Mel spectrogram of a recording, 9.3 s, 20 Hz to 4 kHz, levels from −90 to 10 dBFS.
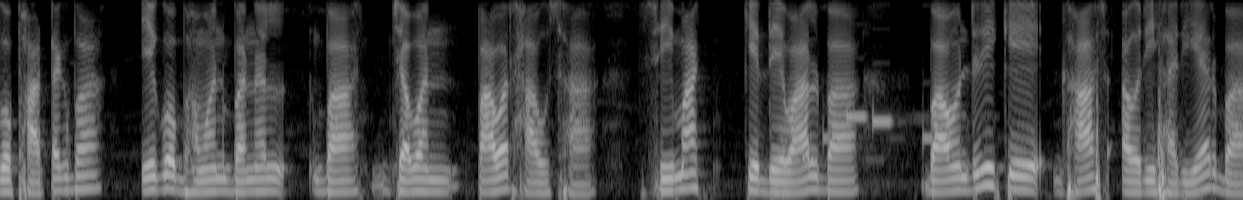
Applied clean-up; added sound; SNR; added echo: none; none; none; none.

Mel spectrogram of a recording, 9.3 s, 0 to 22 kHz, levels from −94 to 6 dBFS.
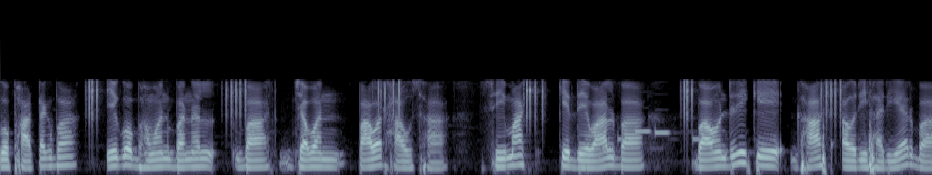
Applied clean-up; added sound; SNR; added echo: neural mask model RNNoise.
